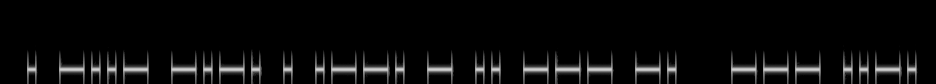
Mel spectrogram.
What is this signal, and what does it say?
Morse code, heard as a keyed tone, about 15 wpm, 700 Hz. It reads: EXCEPTION OF
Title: Sets of 4 Words 15wpm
